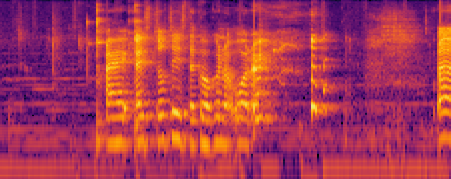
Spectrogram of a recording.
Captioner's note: chuckles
